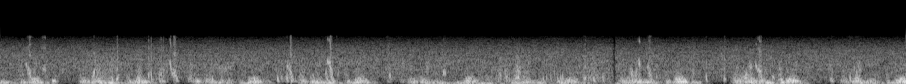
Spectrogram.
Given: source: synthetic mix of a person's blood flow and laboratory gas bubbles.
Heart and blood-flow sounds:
Doppler ultrasound of blood flow; precordium
0.23-0.60 s: bubbles
0.86-1.23 s: bubbles
1.46-1.81 s: bubbles
1.85-1.96 s: bubbles
2.06-2.35 s: bubbles
2.74-3.09 s: bubbles
3.24-3.42 s: bubbles
3.85-4.05 s: bubbles
4.42-4.48 s: bubbles
5.39-5.67 s: bubbles
5.81-6.07 s: bubbles
6.26-6.60 s: bubbles
6.91-6.95 s: bubbles
7.02-7.10 s: bubbles
7.22-7.28 s: bubbles
7.53-7.68 s: bubbles
8.29-8.37 s: bubbles
8.47-8.65 s: bubbles
From the record:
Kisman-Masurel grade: 242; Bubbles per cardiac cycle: several, 3 to 8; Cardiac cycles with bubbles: 100%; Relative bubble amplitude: moderate (0.250 to 0.450); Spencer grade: 3 (all of the cardiac periods contain showers or single bubble signals, but not dominating or overriding the cardiac motion signals); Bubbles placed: only in the low amplitude regions of the cardiac cycle

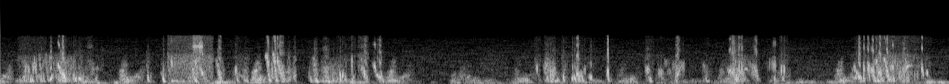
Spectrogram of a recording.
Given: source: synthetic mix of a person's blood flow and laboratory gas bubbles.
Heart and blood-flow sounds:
Doppler ultrasound of blood flow; precordium
0.17-1.00 s: bubbles
1.45-1.54 s: bubbles
1.60-2.25 s: bubbles
2.33-2.50 s: bubbles
2.64-2.97 s: bubbles
3.07-3.87 s: bubbles
5.33-5.96 s: bubbles
6.04-6.13 s: bubbles
6.44-6.85 s: bubbles
7.01-7.11 s: bubbles
7.25-7.62 s: bubbles
7.66-7.88 s: bubbles
8.51-9.31 s: bubbles
From the record:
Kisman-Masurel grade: 333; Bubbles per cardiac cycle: rolling drumbeat, 9 or more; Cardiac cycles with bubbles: 50 to 99%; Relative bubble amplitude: loud (0.450 to 0.775); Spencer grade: 3 (all of the cardiac periods contain showers or single bubble signals, but not dominating or overriding the cardiac motion signals); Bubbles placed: only in the low amplitude regions of the cardiac cycle

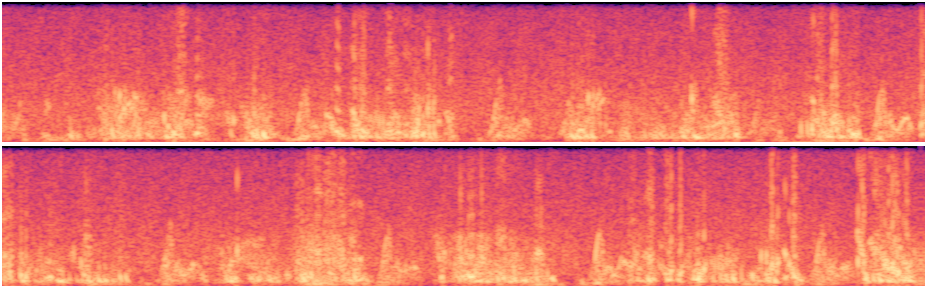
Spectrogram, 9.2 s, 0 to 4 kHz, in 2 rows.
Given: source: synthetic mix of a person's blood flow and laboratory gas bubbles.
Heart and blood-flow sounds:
Doppler ultrasound of blood flow; precordium
0.22-0.28 s: bubbles
0.35-1.09 s: bubbles
1.14-1.43 s: bubbles
1.61-2.31 s: bubbles
2.83-3.76 s: bubbles
3.97-4.36 s: bubbles
4.58-5.31 s: bubbles
5.62-6.52 s: bubbles
6.79-7.44 s: bubbles
7.75-8.68 s: bubbles
8.88-9.24 s: bubbles
From the record:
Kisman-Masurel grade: 444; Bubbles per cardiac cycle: continuous sound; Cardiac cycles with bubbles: 100%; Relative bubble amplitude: maximal (0.775 to 0.999); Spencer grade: 4 (maximum detectable bubble signal sounding continuously throughout systole and diastole of every cardiac period, and overriding the amplitude of the normal cardiac signals); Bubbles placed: only in the low amplitude regions of the cardiac cycle

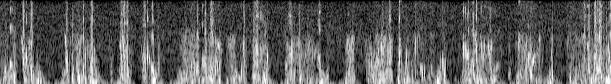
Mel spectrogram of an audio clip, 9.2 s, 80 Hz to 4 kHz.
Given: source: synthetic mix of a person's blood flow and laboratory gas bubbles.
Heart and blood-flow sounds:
Doppler ultrasound of blood flow; precordium
0.00-0.27 s: bubbles
0.31-0.58 s: bubbles
0.94-1.47 s: bubbles
1.64-1.71 s: bubbles
1.78-1.99 s: bubbles
2.12-2.41 s: bubbles
2.69-3.34 s: bubbles
3.39-3.55 s: bubbles
3.59-3.74 s: bubbles
3.77-4.06 s: bubbles
4.26-4.96 s: bubbles
5.17-5.35 s: bubbles
5.46-5.89 s: bubbles
5.93-6.42 s: bubbles
6.44-6.55 s: bubbles
6.58-6.72 s: bubbles
6.92-7.53 s: bubbles
7.62-7.68 s: bubbles
7.72-8.14 s: bubbles
8.24-8.32 s: bubbles
8.50-9.17 s: bubbles
From the record:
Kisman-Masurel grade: 343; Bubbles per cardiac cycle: rolling drumbeat, 9 or more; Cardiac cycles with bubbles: 100%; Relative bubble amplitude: loud (0.450 to 0.775); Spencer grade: 3 (all of the cardiac periods contain showers or single bubble signals, but not dominating or overriding the cardiac motion signals); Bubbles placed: anywhere in the cardiac cycle

